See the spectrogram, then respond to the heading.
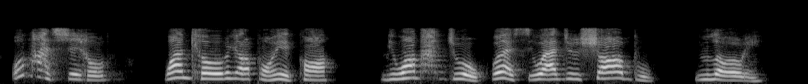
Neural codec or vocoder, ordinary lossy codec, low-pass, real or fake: codec, 16 kHz in and 24 kHz out, 0.6 kbps, FocalCodec, streaming, 4096 codes; none; 5.4 kHz; fake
